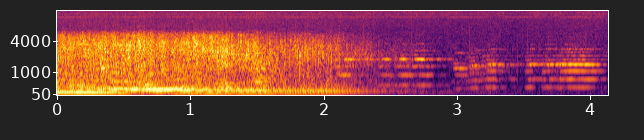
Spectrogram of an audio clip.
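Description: Propeller airplanes of a modernizing Ethiopian air force in Addis Ababa, a loud droning engine pass with pitch sliding downward as the aircraft moves away, leaving fainter tonal engine hum.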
